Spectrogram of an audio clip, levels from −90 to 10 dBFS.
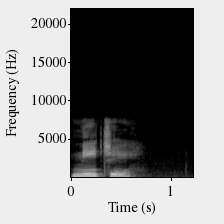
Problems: none marked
